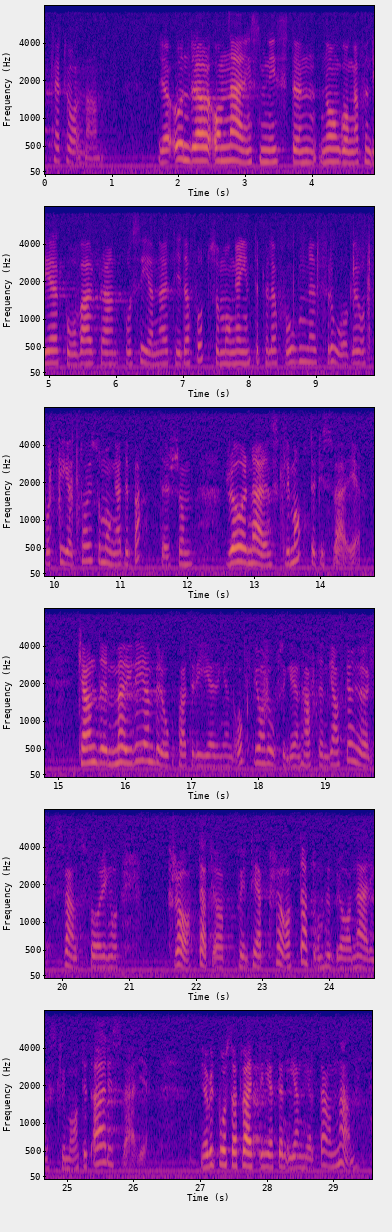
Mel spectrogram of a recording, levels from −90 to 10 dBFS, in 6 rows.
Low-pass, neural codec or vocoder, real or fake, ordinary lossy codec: 7.2 kHz; none; real; Opus, 24 kbps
